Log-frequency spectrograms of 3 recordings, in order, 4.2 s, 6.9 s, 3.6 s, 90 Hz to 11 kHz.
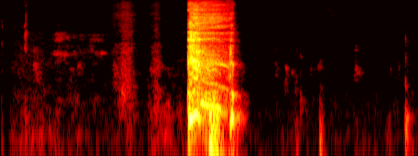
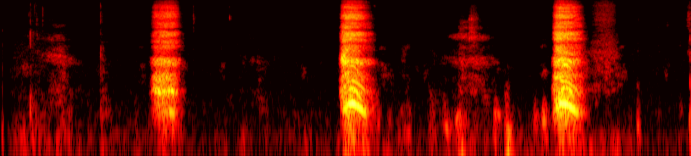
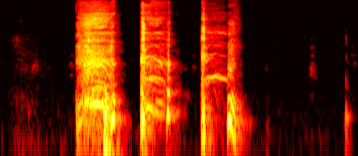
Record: cough_length: 4.2 s
cough_amplitude: 32768
cough_signal_mean_std_ratio: 0.23
exhalation_length: 6.9 s
exhalation_amplitude: 17903
exhalation_signal_mean_std_ratio: 0.26
three_cough_length: 3.6 s
three_cough_amplitude: 32767
three_cough_signal_mean_std_ratio: 0.37
survey_phase: beta (2021-08-13 to 2022-03-07)
age: 45-64
gender: Female
wearing_mask: 'No'
symptom_none: true
smoker_status: Never smoked
respiratory_condition_asthma: false
respiratory_condition_other: false
recruitment_source: REACT
submission_delay: 2 days
covid_test_result: Negative
covid_test_method: RT-qPCR
influenza_a_test_result: Negative
influenza_b_test_result: Negative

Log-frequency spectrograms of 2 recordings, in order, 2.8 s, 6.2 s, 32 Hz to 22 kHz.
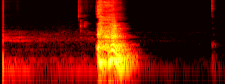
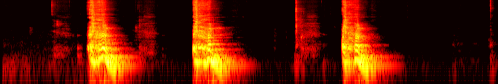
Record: cough_length: 2.8 s
cough_amplitude: 32768
cough_signal_mean_std_ratio: 0.31
three_cough_length: 6.2 s
three_cough_amplitude: 32768
three_cough_signal_mean_std_ratio: 0.37
survey_phase: beta (2021-08-13 to 2022-03-07)
age: 65+
gender: Male
wearing_mask: 'No'
symptom_none: true
smoker_status: Current smoker (1 to 10 cigarettes per day)
respiratory_condition_asthma: false
respiratory_condition_other: false
recruitment_source: REACT
submission_delay: 4 days
covid_test_result: Negative
covid_test_method: RT-qPCR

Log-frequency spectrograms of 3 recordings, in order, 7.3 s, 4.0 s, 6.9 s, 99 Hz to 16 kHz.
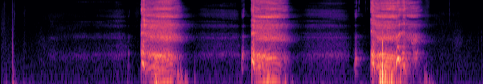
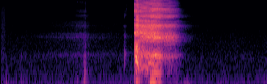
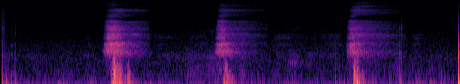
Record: three_cough_length: 7.3 s
three_cough_amplitude: 22505
three_cough_signal_mean_std_ratio: 0.36
cough_length: 4.0 s
cough_amplitude: 10507
cough_signal_mean_std_ratio: 0.3
exhalation_length: 6.9 s
exhalation_amplitude: 3294
exhalation_signal_mean_std_ratio: 0.28
survey_phase: beta (2021-08-13 to 2022-03-07)
age: 18-44
gender: Female
wearing_mask: 'No'
symptom_runny_or_blocked_nose: true
symptom_abdominal_pain: true
symptom_diarrhoea: true
symptom_onset: 9 days
smoker_status: Never smoked
respiratory_condition_asthma: false
respiratory_condition_other: false
recruitment_source: Test and Trace
submission_delay: 2 days
covid_test_result: Positive
covid_test_method: RT-qPCR
covid_ct_value: 22.4
covid_ct_gene: ORF1ab gene
covid_ct_mean: 23.2
covid_viral_load: 25000 copies/ml
covid_viral_load_category: Low viral load (10K-1M copies/ml)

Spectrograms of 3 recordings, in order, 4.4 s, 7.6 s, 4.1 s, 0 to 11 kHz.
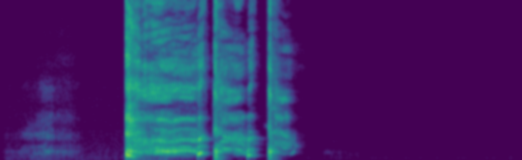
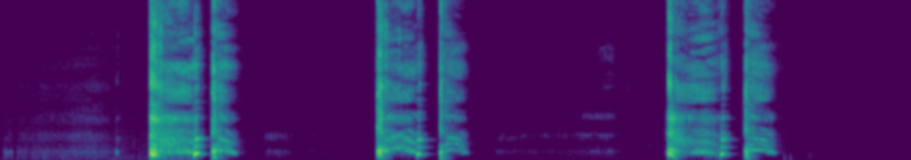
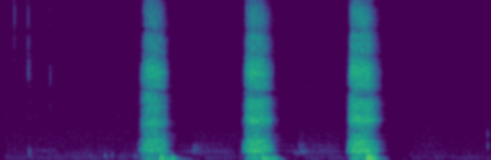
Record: cough_length: 4.4 s
cough_amplitude: 32688
cough_signal_mean_std_ratio: 0.32
three_cough_length: 7.6 s
three_cough_amplitude: 32768
three_cough_signal_mean_std_ratio: 0.25
exhalation_length: 4.1 s
exhalation_amplitude: 26840
exhalation_signal_mean_std_ratio: 0.32
survey_phase: beta (2021-08-13 to 2022-03-07)
age: 45-64
gender: Female
wearing_mask: 'No'
symptom_cough_any: true
symptom_runny_or_blocked_nose: true
symptom_fever_high_temperature: true
smoker_status: Ex-smoker
respiratory_condition_asthma: false
respiratory_condition_other: false
recruitment_source: Test and Trace
submission_delay: 1 day
covid_test_result: Positive
covid_test_method: LFT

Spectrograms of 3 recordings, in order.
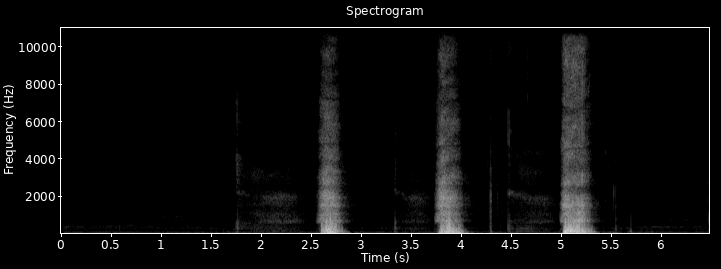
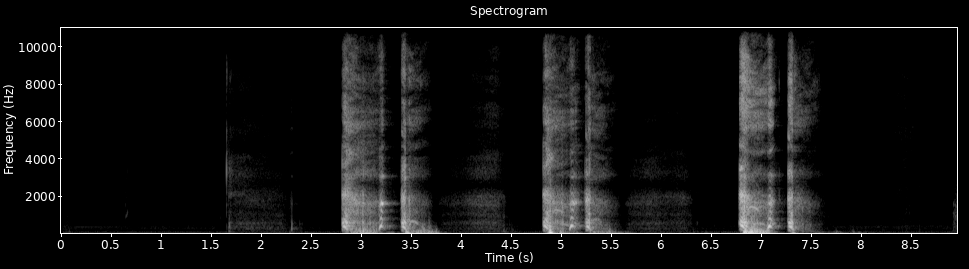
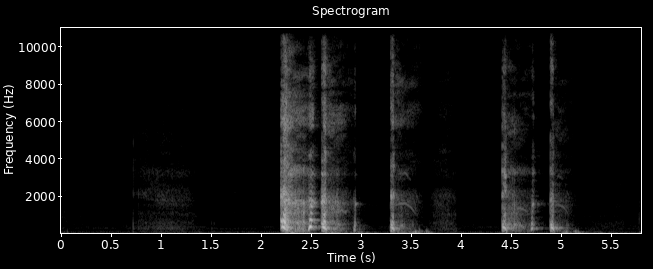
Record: exhalation_length: 6.5 s
exhalation_amplitude: 25260
exhalation_signal_mean_std_ratio: 0.25
three_cough_length: 9.0 s
three_cough_amplitude: 32768
three_cough_signal_mean_std_ratio: 0.27
cough_length: 5.8 s
cough_amplitude: 22769
cough_signal_mean_std_ratio: 0.24
survey_phase: beta (2021-08-13 to 2022-03-07)
age: 18-44
gender: Female
wearing_mask: 'No'
symptom_cough_any: true
symptom_sore_throat: true
symptom_headache: true
symptom_onset: 3 days
smoker_status: Ex-smoker
respiratory_condition_asthma: false
respiratory_condition_other: false
recruitment_source: Test and Trace
submission_delay: 2 days
covid_test_result: Negative
covid_test_method: RT-qPCR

